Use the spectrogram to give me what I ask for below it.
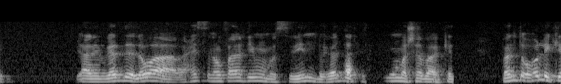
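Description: From 3.67 to 3.94 s and 4.53 to 4.70 s the speech ducks by about 30 to 35 dB, likely speech suppressed in double talk: gain dips rather than packet-loss gaps.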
